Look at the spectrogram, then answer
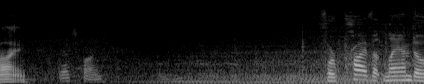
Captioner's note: ATV motor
